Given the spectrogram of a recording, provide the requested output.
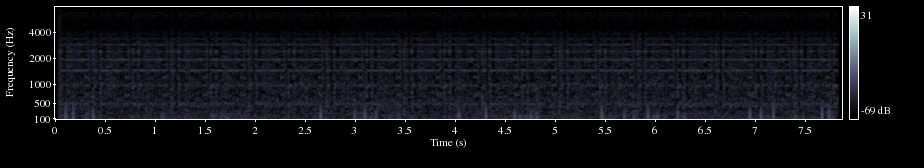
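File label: Lakes Sheriff Lake Patrol, scanner audio trunk; MCSO Lakes 1 SheriffLakePatro; ThompsonPeakScot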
